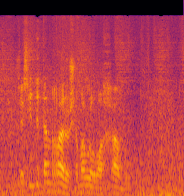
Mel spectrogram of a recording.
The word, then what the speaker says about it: Bahamut: Creo que es así como lo pronuncian, pero yo siempre lo llamé Bahamut. Ya sabes las razones, yo las cosas las leía como si estuviese leyendo en español, y bueno, y se lee así.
